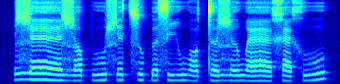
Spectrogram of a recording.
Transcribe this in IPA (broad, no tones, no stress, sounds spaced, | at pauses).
ɮ ɛː ɮ ʌ p u ɬ ɪ t͡s u ɠ ə s i w ɔ t ə ɮ ə w æː x æ x u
